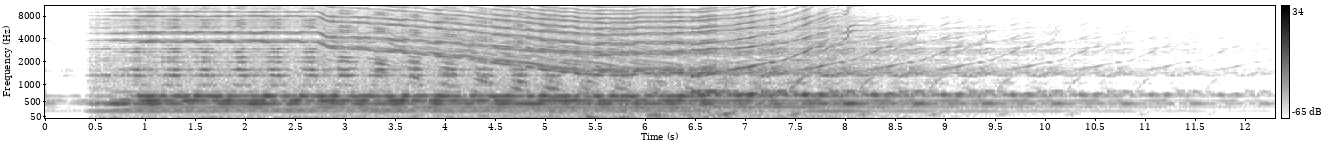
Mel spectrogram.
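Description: Techno breakdown without drums: a sustained synthesizer chord sets in about half a second in, with a sweep of high tones gliding down and back up in the middle, then fades out toward the end.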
